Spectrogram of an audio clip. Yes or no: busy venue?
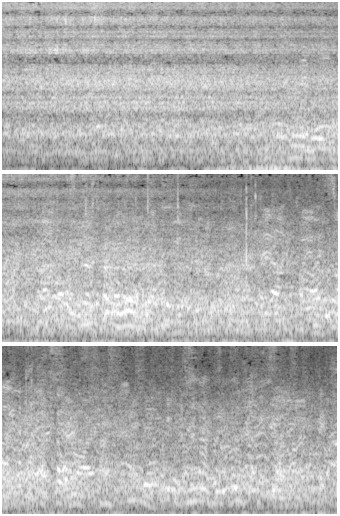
yes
